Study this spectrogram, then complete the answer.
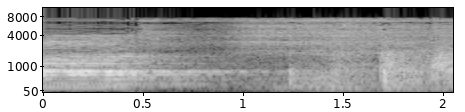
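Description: A group of young men sings together, heard through microphones.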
